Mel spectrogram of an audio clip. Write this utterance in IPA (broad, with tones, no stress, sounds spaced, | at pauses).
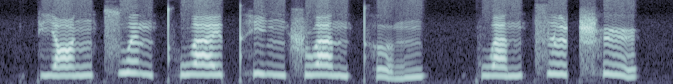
p j ɑ˧˥ ŋ t͡s w ə˥˩ n t̪ʰ w a˥ ɪ̯ t̪ʰ i˥˧ ŋ ʂ w a˥˩ n t̪ʰ ʊ̰˨˩˦ ŋ | k w a˧˥ n t͡s ɹ̩˥ ʈ͡ʂʰ ɻ̩˥˩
